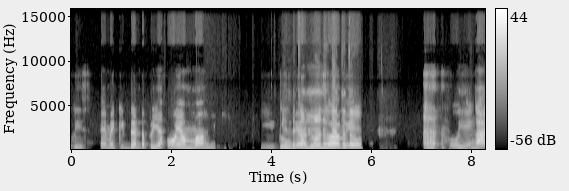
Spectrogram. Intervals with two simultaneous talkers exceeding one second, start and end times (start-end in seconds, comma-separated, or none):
4.3-5.6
